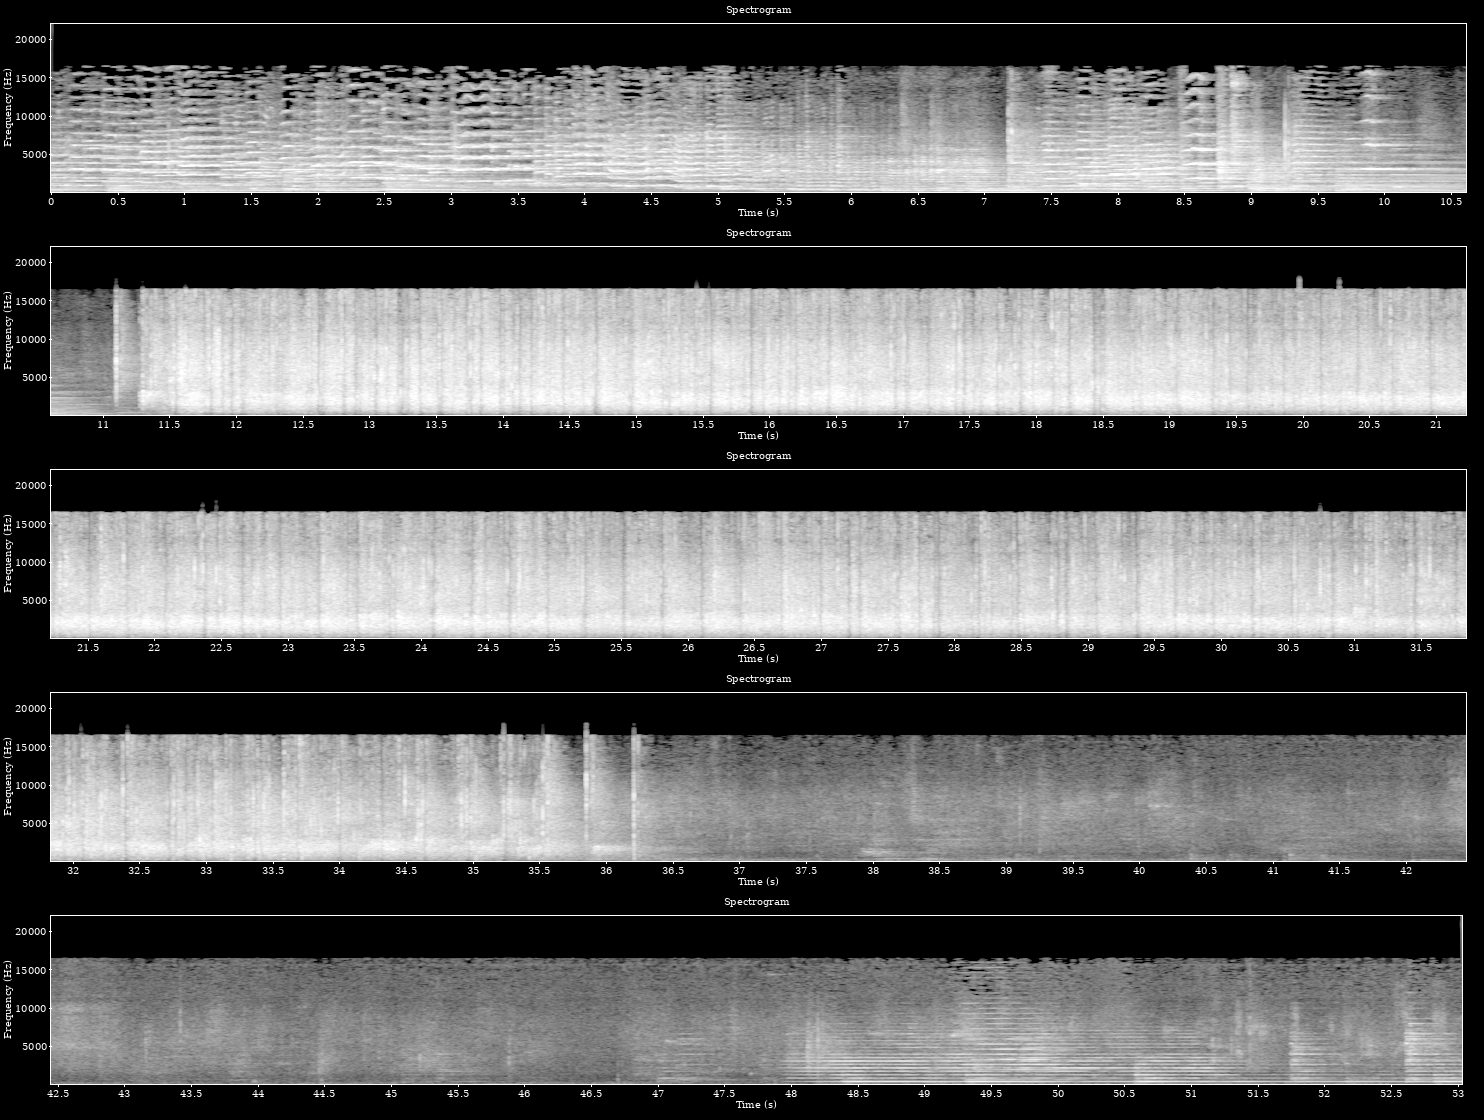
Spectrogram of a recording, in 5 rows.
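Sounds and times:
violin and piano: 0.0s - 11.0s, 46.9s - 53.0s
audience applause: 11.1s - 36.6s.

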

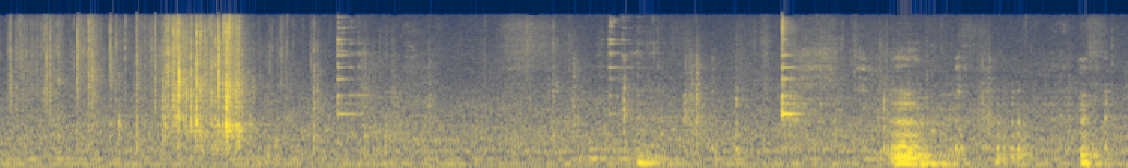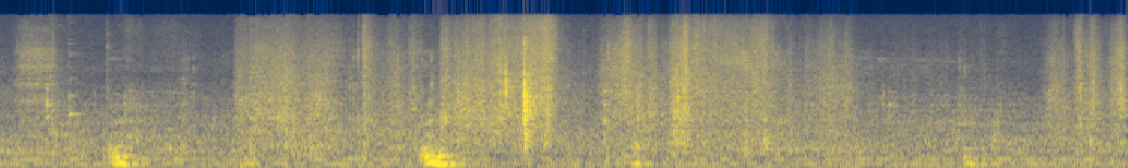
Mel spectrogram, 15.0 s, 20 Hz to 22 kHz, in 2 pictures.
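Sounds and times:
paper towel rustling: 9.1s - 13.4s, 14.4s - 15.0s.

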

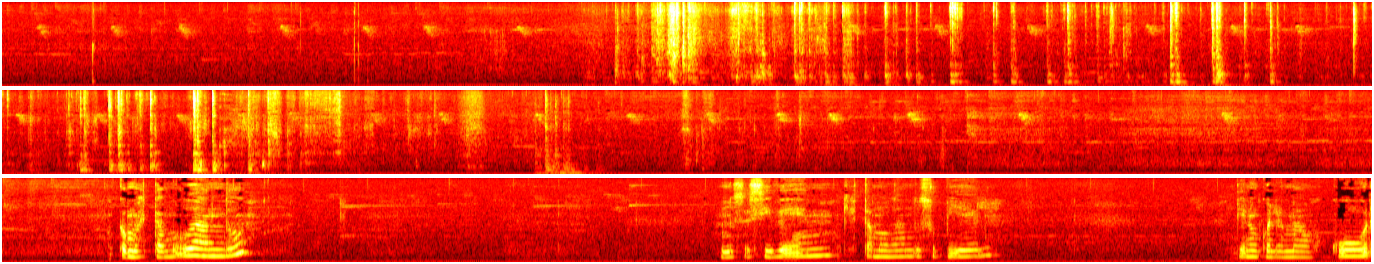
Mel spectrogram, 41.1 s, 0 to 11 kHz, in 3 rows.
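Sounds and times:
rustling and scratching in plants: 4.9s - 22.1s.

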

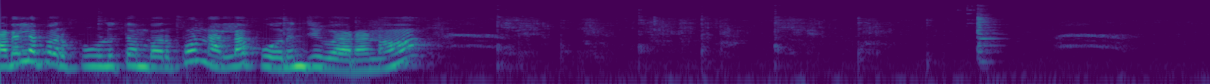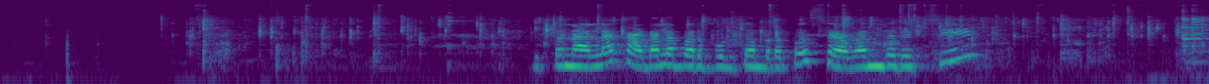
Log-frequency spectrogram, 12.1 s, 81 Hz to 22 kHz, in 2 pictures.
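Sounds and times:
spoon scraping pan: 0.0s - 5.1s, 9.9s - 12.0s
seeds popping in hot oil: 0.0s - 5.6s, 6.2s - 12.0s.

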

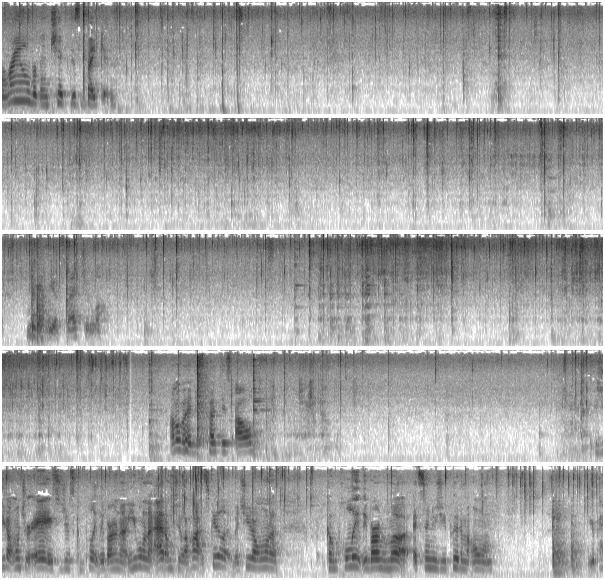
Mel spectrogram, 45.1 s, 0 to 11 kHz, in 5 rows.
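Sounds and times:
bacon sizzling in a skillet: 0.0s - 45.0s
fork scraping a pan: 6.6s - 8.1s, 15.4s - 18.2s, 21.9s - 25.0s, 25.6s - 28.4s, 30.7s - 32.2s, 35.1s - 36.0s.

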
